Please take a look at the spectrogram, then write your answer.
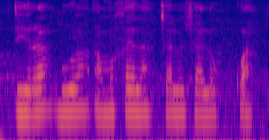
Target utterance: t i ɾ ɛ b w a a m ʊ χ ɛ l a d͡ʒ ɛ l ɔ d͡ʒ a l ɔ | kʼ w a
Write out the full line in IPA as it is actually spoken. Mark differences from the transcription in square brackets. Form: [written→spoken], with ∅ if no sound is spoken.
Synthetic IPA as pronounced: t i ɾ [ɛ→a] b [w→u] a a m ʊ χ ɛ l a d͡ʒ [ɛ→a] l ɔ d͡ʒ a l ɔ | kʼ w a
